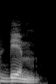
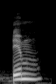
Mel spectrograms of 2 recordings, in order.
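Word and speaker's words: damn: তখন N silent থাকে এম এর পরে এন থাকলে তখন এন সাইলেন্ট যেমন দেখো ডেম এখানে এম এর পরে এন আছে তার মানে এন সাইলেন্ট তাহলে ডি এম ডেম next C ও এল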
